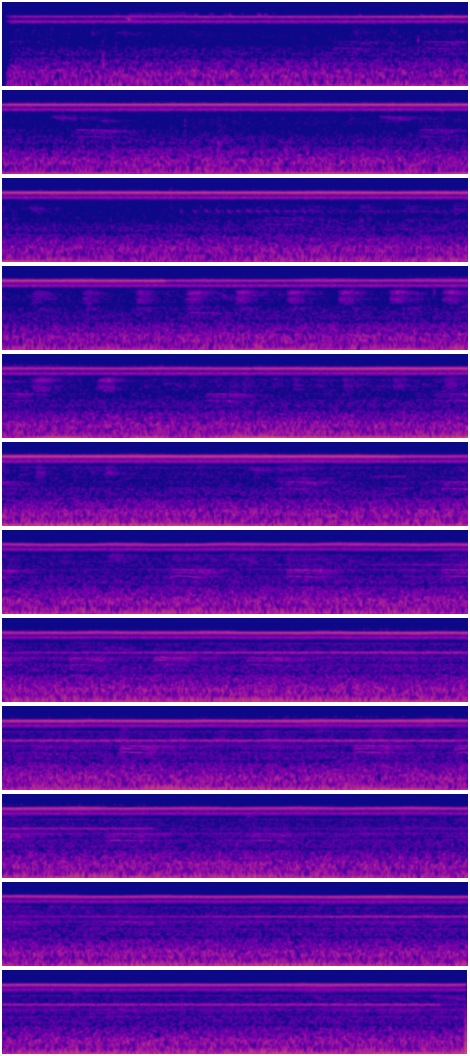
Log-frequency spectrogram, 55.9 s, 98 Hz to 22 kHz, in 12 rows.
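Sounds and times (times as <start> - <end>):
soft crickets chirping: 0.1 - 55.9.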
